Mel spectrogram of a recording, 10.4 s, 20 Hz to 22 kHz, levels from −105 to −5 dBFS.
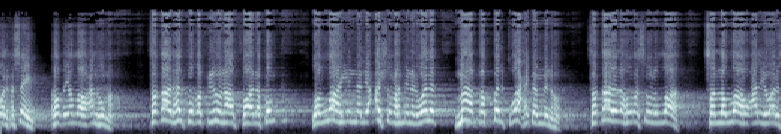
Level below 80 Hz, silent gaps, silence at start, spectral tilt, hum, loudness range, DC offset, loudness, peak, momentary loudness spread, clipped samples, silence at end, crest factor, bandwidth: -88 dBFS; none; 0 s; -4 dB/octave; none; 2 LU; under 0.1%; -19 LUFS; -4 dBFS; 7 LU; under 0.1%; 0 s; 16 dB; 17 kHz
